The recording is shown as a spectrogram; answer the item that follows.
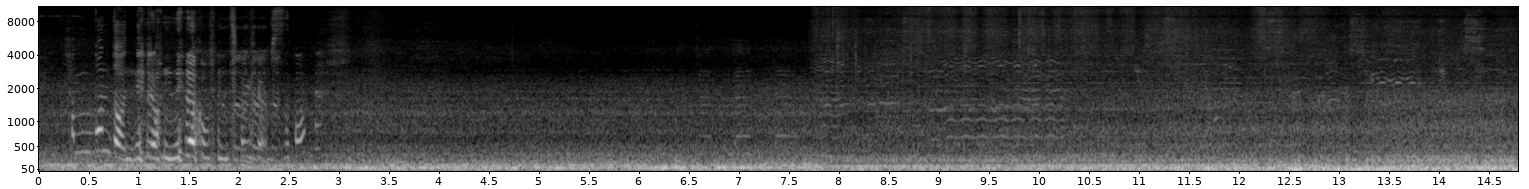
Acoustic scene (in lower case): car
